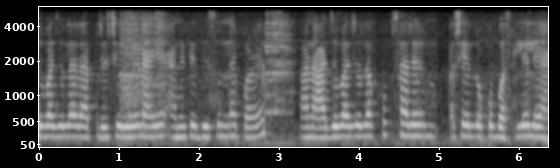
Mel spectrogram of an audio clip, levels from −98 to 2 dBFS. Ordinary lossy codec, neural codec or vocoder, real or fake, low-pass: none; none; real; 5.4 kHz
